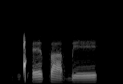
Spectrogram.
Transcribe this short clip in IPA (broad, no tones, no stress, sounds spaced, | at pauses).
ǃʼ ɛ p a ɓ e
